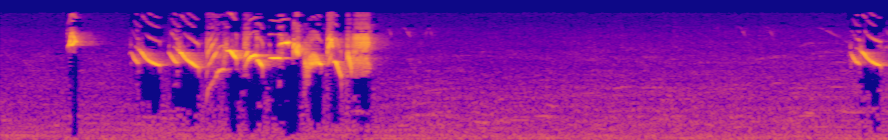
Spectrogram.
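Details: A brief sharp high note, then a two-second burst of rapid, bright twittering from a Double-collared seedeater, with long quiet after it and the next phrase just beginning.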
